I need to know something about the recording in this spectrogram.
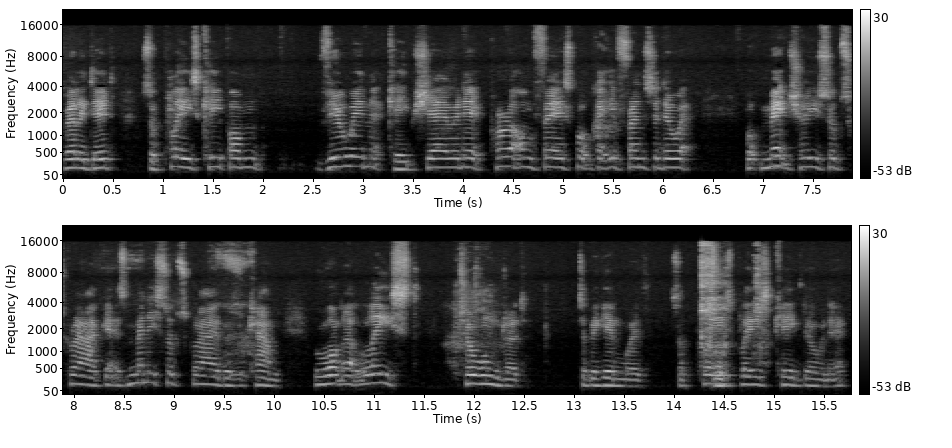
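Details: Adult male speaker; ordinary speech.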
